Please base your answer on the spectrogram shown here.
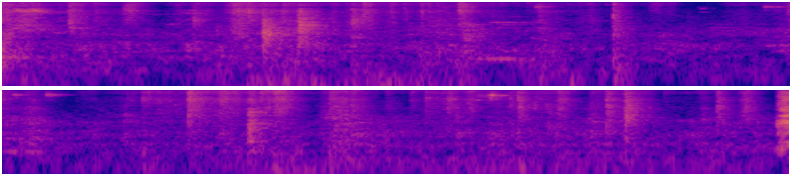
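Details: Pet dogs Laddu and Mojo play-fighting; low, rough growls and scrambling bursts run through the recording at an uneven pace, with quiet human voices in the background.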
